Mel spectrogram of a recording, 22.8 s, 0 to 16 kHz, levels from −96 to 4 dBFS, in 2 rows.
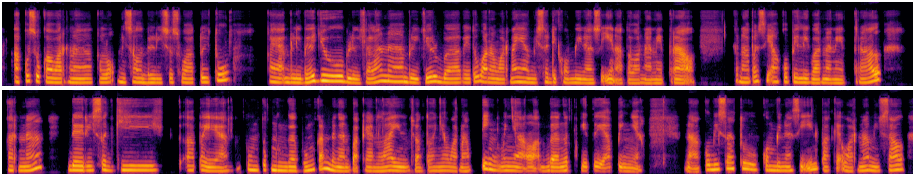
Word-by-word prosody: aku 200 +4 +1
suka 220 -5 +3
warna 175 -1 0
kalau 180 0 -2
misal 185 -2 -1
beli 165 0 -1
sesuatu 175 +1 -2
itu 265 +9 0 0.5
kayak 185 -3 +1
beli 175 -1 +2
baju, 230 +3 +6
beli 170 -2 +3
celana, 210 +6 +1
beli 175 -4 +2
jilbab 180 -2 +1
itu 170 +3 -2
warna-warna 175 -4 0
yang 190 -3 +1
bisa 165 +4 -1
dikombinasiin 165 -2 -1
atau 150 0 -5
warna 150 0 -4
netral. 150 +1 0 0.5
Kenapa, 190 -3 -2
sih, - - -2
aku 200 -1 -3
pilih 180 -3 0
warna 160 +1 +1
netral? 170 - +1 0.5
Karena 180 +6 +1 0.4
dari 185 -1 +3
segi, 190 0 +1
eee, 190 -1 -8
apa, 195 - -4
ya, 155 -2 +2 0.3
untuk 200 0 0
menggabungkan 175 - +2
dengan 160 -6 +2
pakaian 160 -2 -2
lain, 165 0 +1
contohnya 165 +1 -4
warna 155 -1 -4
pink 210 -6 +2
menyala 170 -2 0
banget, 165 +2 +1 0.2
gitu, 170 -1 -1
ya, - - -2
pink-nya. 145 -4 -3 0.6
Nah, 125 - 0
aku 210 - -1
bisa, 240 +4 +4
tuh, 230 -4 +1
kombinasiin 175 - 0
pakai 165 0 -4
warna, 170 +3 -2
misal 185 +4 0
175 Hz, 145 wpm, -18 LUFS, 165-195 Hz, 0.6 s, baju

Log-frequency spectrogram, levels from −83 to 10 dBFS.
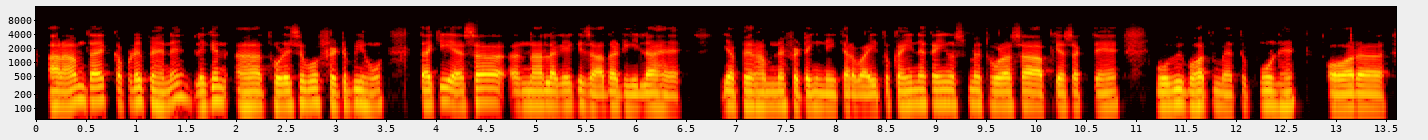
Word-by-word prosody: आरामदायक 140 +5 +3
कपड़े 135 +2 0
पहने 125 +8 -1 0.2
लेकिन 140 +5 0
अ, 115 0 +2
थोड़े-से 115 +3 +3
वो 130 - +2
फिट 115 0 0
भी 130 - +1
हो 120 0 -2 0.4
ताकि 125 +3 +1
ऐसा 115 +4 +3
अ, 115 0 -4
ना 120 0 +1
लगे 115 0 +1
की 125 - -3
ज़्यादा 110 0 +1
ढीला 105 +1 +2
है, 100 -2 -2 0.5
या 120 - +3
फिर 115 -1 +3
हमने 115 +1 -1
फिटिंग 110 0 0
नहीं 105 -1 -1
करवाई 105 0 +1
तो 120 - -5
कहीं 120 +1 +1
न 125 0 +1
कहीं 125 0 +1
उसमें 125 0 -2
थोड़ा-सा 115 0 +3
आप 110 - -1
कह 110 - +1
सकते 110 0 -5
हैं, 115 +2 -3 0.4
वो 115 0 +3
भी 130 - +4
बहुत 120 0 +3
महत्वपूर्ण 115 +1 -3
है 115 - -3 0.4
और 105 0 +5
अ, 105 -1 +3
115 Hz, 185 wpm, -23 LUFS, 110-120 Hz, 0.5 s, और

